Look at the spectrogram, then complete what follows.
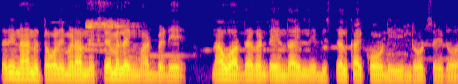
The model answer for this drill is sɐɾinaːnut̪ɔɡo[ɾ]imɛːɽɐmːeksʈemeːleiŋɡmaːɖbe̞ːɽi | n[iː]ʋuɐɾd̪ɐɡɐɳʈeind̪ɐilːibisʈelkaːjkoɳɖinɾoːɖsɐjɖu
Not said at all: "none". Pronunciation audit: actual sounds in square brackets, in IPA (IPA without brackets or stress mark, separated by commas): ɭ, aː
